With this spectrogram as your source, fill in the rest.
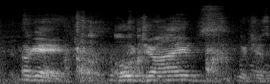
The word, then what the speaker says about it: ogives: okay ogives which is how that's pronounced and percentiles so you remember that we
